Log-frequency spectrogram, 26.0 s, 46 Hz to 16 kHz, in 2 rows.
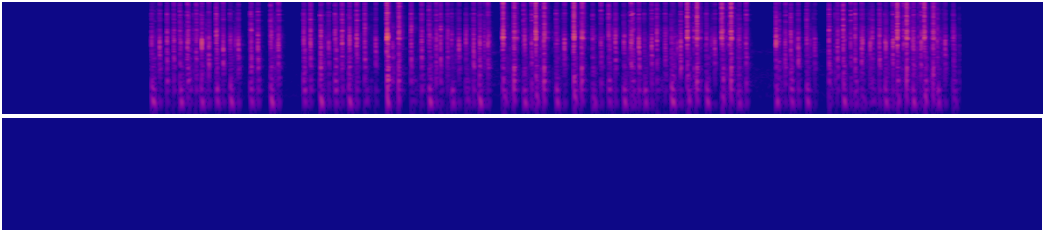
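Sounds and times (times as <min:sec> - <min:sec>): computer keyboard typing: 0:01.9 - 0:12.0.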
